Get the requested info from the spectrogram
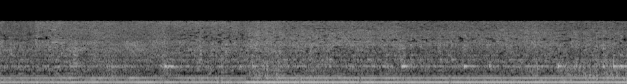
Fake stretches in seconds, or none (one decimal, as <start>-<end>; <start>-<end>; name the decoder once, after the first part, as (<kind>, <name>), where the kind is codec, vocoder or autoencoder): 0.7-1.8 (codec, DAC)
